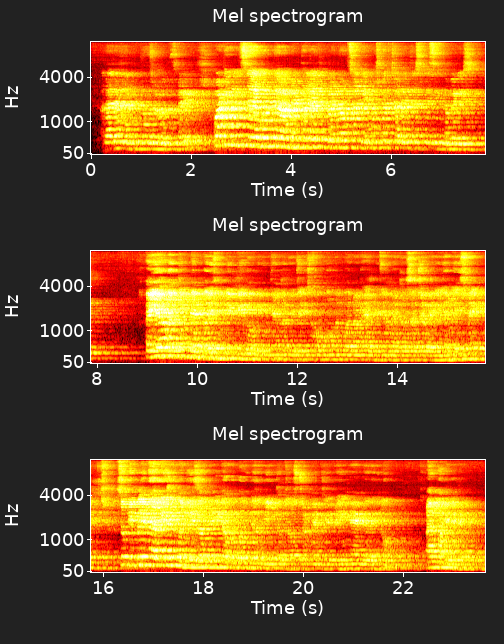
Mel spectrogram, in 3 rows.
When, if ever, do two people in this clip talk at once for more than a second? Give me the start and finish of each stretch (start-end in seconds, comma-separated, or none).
none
